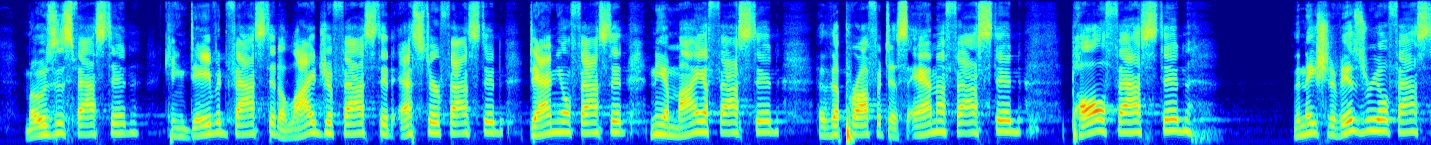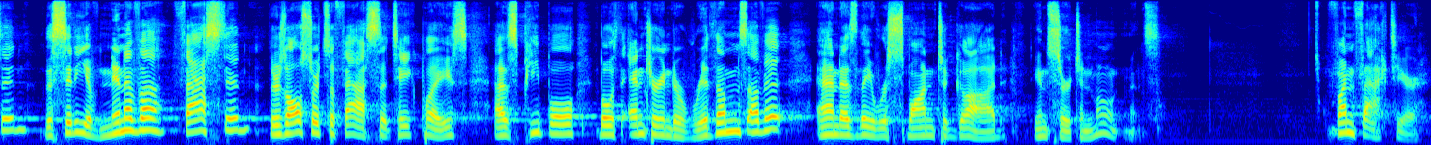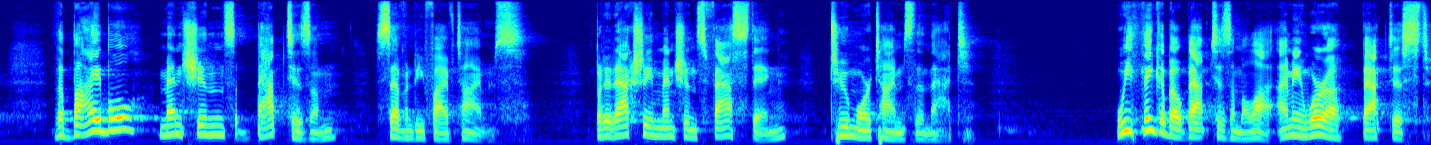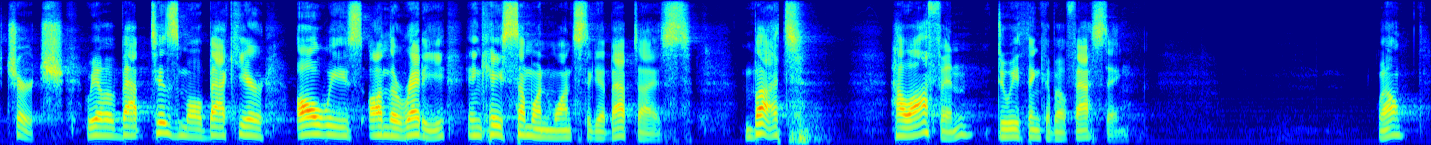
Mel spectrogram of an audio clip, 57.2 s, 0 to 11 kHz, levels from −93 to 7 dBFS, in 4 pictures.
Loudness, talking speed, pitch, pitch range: -28 LUFS, 115 wpm, 170 Hz, 140-200 Hz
